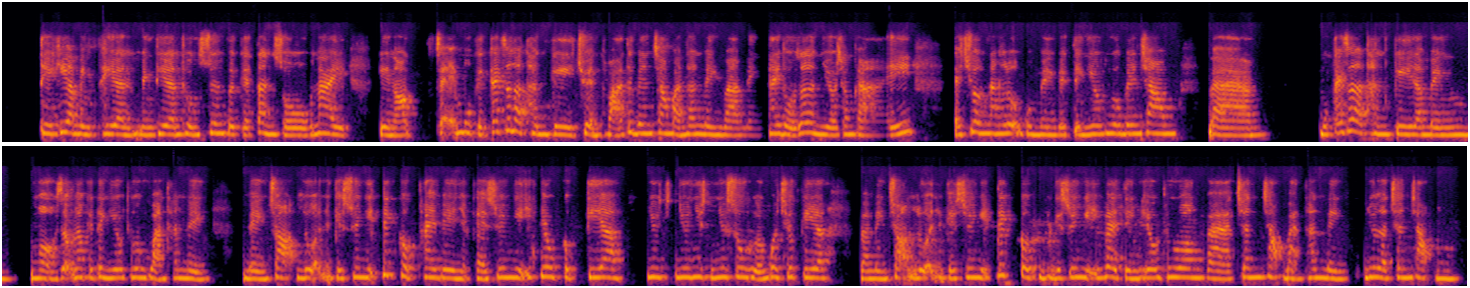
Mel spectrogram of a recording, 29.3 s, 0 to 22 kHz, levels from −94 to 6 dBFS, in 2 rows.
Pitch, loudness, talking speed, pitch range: 240 Hz, -20 LUFS, 265 wpm, 220-260 Hz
